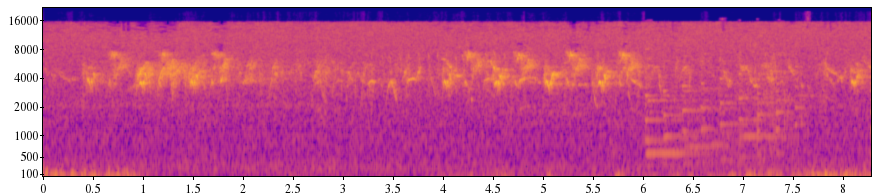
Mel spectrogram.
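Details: Japanese white-eyes on Amami in February chatter with a steady stream of high, thin chirps, while a set of steady tonal notes comes in after about six seconds, over a low background rumble.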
